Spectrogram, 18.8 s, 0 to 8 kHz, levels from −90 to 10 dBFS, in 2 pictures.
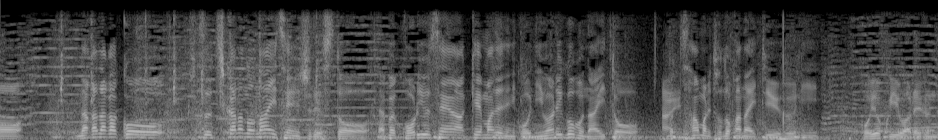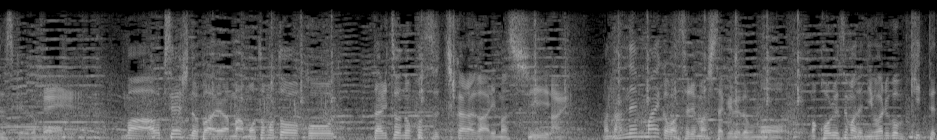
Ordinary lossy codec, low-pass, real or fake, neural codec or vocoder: none; 7.2 kHz; real; none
